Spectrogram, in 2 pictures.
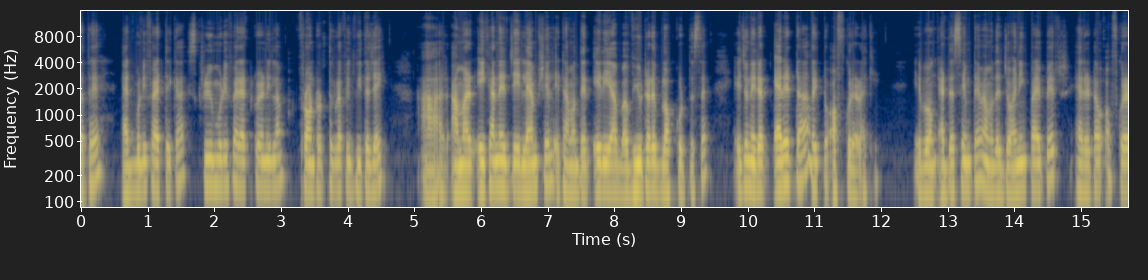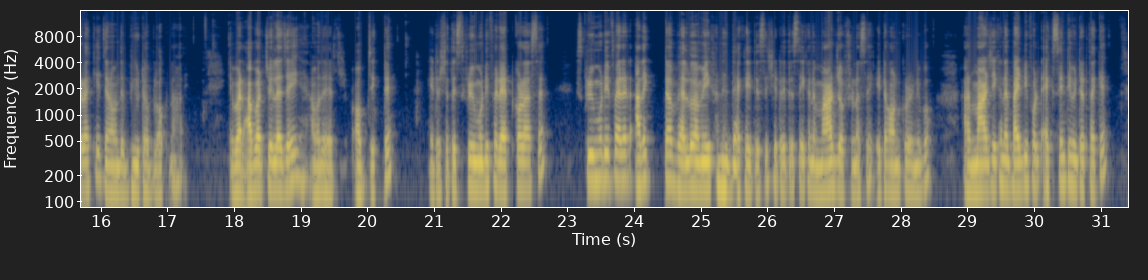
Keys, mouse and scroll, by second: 2.5 click, 3.4 shift+middle click, 3.9-4.7 scroll up 2, 4.7-5.4 scroll down 1, 5.4 Tab, 6.3 click, 12.9 click, 15.3 click, 16.8 scroll up 1, 17.4 scroll down 1, 17.7-19.1 shift+middle drag, 19.1 click, 19.7 scroll up 1, 20.3-21.9 shift+middle drag, 21.9-23.3 scroll up 2, 23.3-26.3 drag, 26.9 click, 30.6-31.4 scroll up 2.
